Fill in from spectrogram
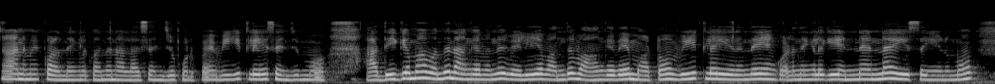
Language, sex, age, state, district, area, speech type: Tamil, female, 30-45, Tamil Nadu, Thoothukudi, urban, spontaneous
